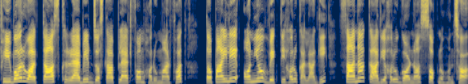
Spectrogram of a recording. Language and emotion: Nepali, neutral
